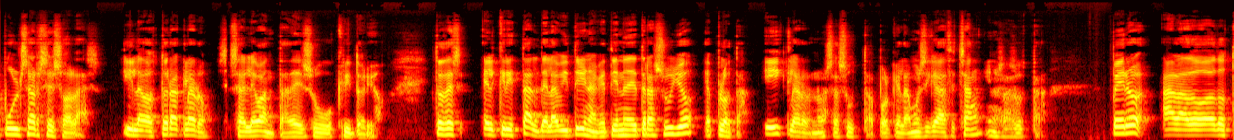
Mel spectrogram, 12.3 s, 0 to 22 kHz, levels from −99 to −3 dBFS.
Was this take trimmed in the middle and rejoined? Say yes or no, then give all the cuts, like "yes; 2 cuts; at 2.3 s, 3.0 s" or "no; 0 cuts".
yes; 3 cuts; at 1.1 s, 2.3 s, 7.6 s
